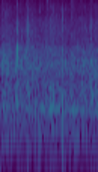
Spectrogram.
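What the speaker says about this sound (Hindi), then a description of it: "एक बार तालियां बजा के मुझे एहसास दिलाइए" A mushaira audience in Dubai applauds, a brief, dense wash of many hands clapping at moderate distance.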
